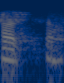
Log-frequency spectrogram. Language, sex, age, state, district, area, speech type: Sindhi, female, 30-45, Rajasthan, Ajmer, urban, conversation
